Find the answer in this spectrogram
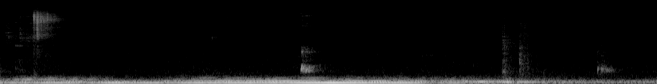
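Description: Low rumble of handling noise on a lectern microphone, building after about a second, loudest about three seconds in and dropping away after about four seconds, with a few faint clicks.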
